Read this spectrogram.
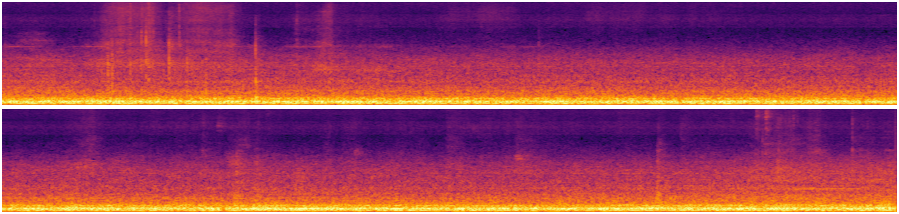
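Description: Paper pages rustle softly as a book's page is turned.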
